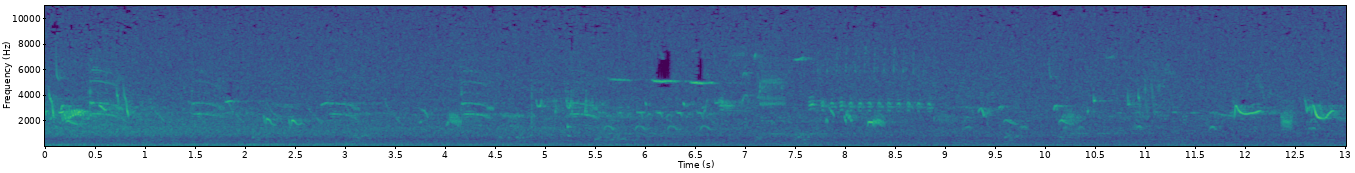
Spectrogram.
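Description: Faint outdoor ambience: birds chirping and whistling in many short calls throughout, over a low steady rumble.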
